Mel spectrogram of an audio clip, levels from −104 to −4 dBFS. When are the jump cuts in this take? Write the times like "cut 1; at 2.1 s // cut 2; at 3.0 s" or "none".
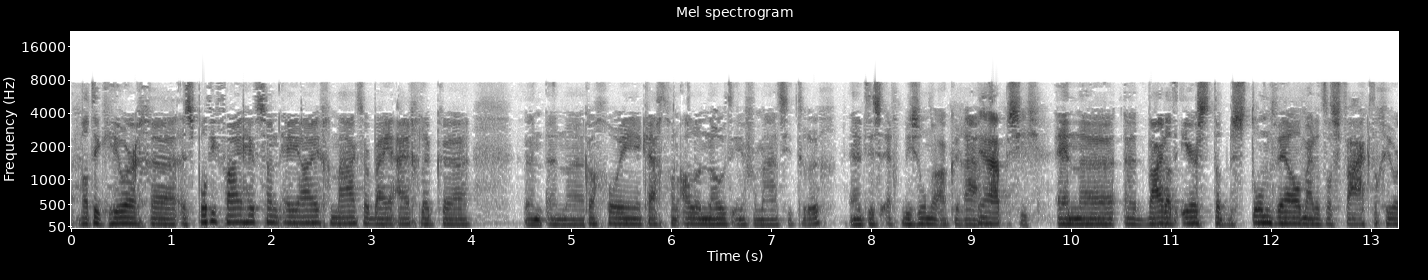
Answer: cut 1; at 4.7 s // cut 2; at 5.1 s // cut 3; at 7.7 s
